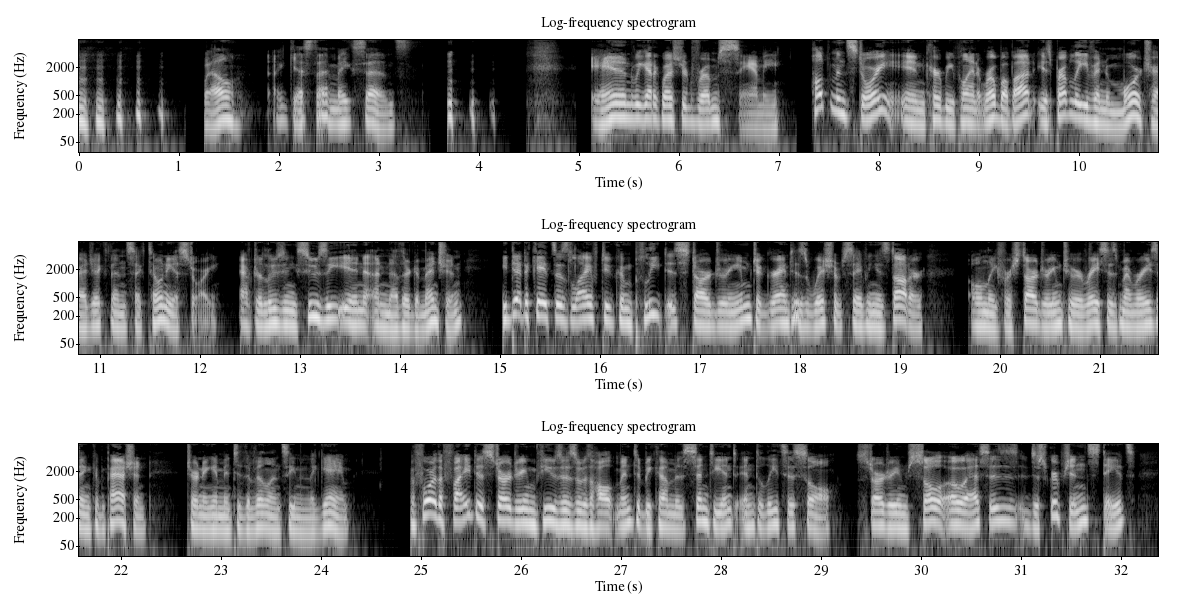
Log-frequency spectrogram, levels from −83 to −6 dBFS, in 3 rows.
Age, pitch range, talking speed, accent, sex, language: 30-49, 125-165 Hz, 160 wpm, American, male, English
